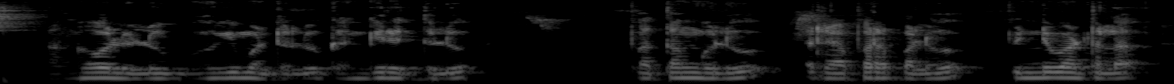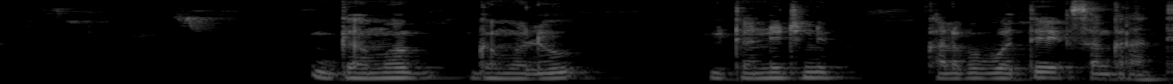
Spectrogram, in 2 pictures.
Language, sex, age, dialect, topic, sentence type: Telugu, female, 25-30, Central/Coastal, agriculture, statement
